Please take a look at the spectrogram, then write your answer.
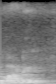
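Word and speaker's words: morning: Good मॉर्निंग, good मॉर्निंग। आर को silent करके आप बोल करके देखिए, आपको पता चलेगा कि क्या होता है प्रोनाउंसिएशन।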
